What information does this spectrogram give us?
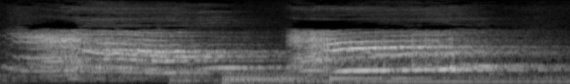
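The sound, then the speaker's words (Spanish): A cat meows twice near a window on a cold night, in long, drawn-out wails, each lasting over a second, loud, with a soft low tonal hum underneath. “Era una noche fría cuando cerca de la ventana de Luis maullaba un gato.”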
